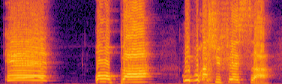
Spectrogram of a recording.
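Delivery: high outraged cry then reproach; shocked scolding. Retold or imitated. The teller outraged at the friend's new accent, high cry. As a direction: yelp in disbelief at him.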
